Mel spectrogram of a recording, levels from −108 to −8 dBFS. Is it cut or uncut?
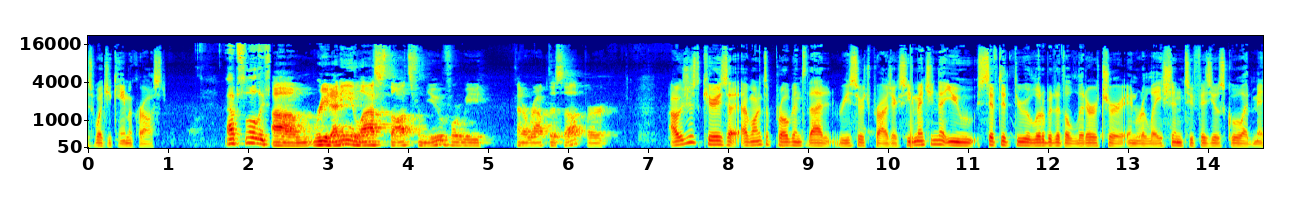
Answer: cut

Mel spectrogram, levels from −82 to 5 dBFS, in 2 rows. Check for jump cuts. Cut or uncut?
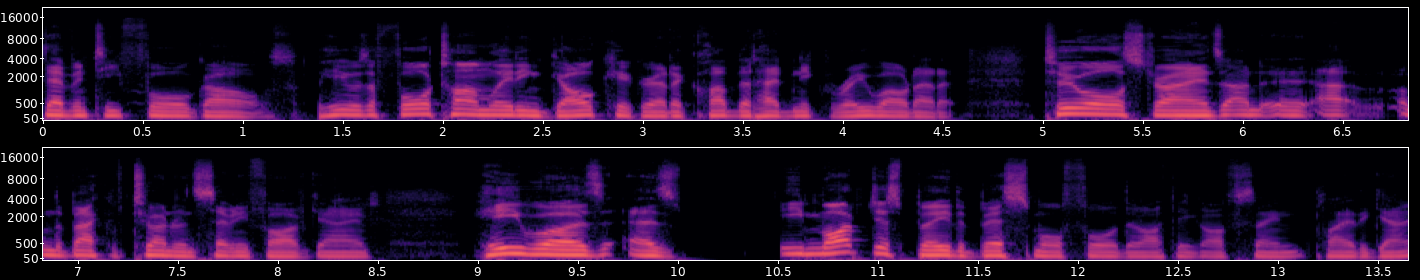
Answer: cut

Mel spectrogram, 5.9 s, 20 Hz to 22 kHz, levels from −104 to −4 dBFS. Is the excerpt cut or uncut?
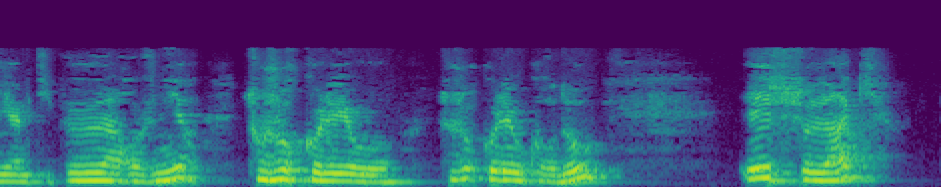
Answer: cut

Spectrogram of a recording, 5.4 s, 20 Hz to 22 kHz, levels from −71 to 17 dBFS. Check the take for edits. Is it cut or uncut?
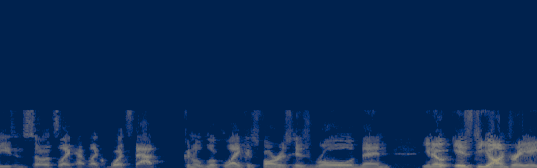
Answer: uncut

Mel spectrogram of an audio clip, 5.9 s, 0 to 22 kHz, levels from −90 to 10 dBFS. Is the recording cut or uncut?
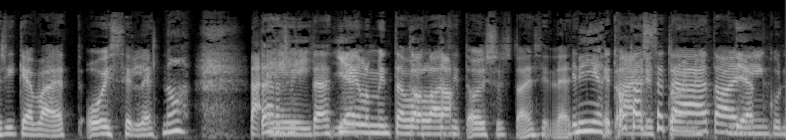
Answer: cut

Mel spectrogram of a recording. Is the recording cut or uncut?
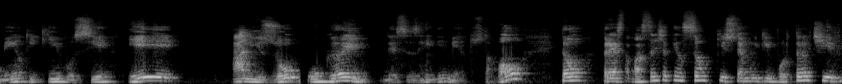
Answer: cut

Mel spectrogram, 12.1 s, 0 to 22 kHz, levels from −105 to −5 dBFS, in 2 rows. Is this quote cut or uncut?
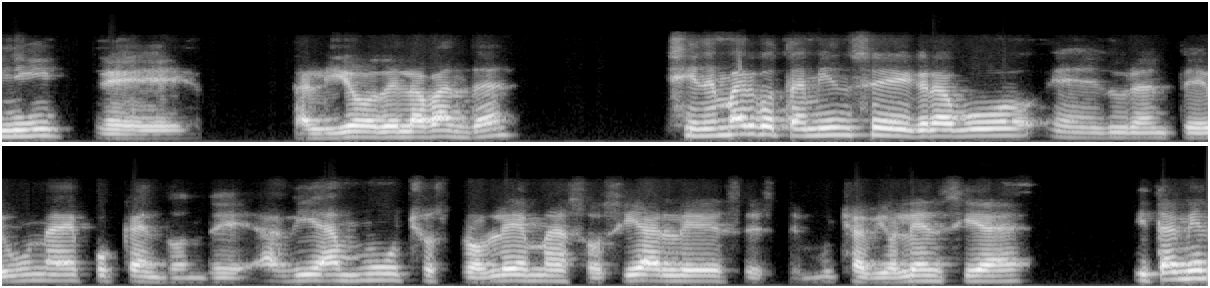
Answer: uncut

